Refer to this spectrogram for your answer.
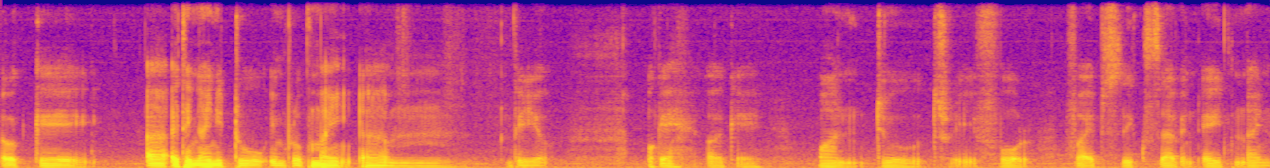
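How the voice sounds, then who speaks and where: In a non-native accent, a man speaks with a very deep, low pitch and monotone, flat intonation at a very slow pace with long, frequent pauses, over noticeable background noise. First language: not English. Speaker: vlogger. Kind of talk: casual vlog talk. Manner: halting.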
